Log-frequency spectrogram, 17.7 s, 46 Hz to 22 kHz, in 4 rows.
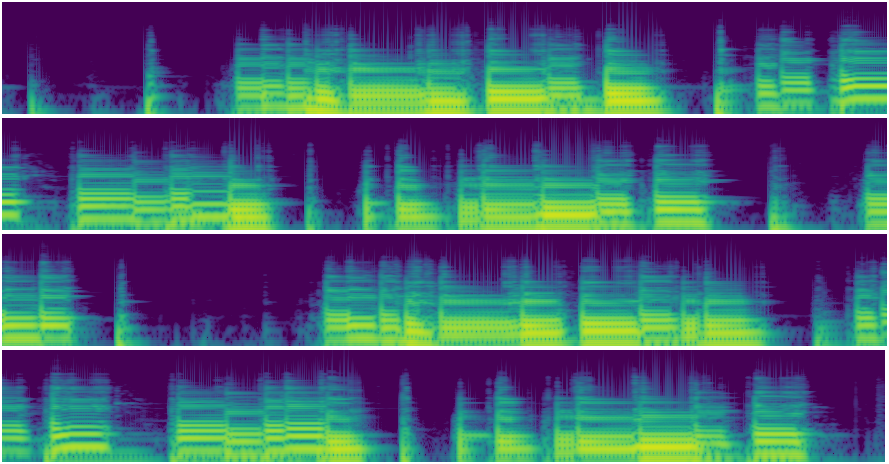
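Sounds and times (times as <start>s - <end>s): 
electric guitar humbucker pickup tone: 1.2s - 8.0s, 10.6s - 17.3s.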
